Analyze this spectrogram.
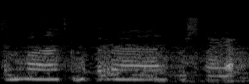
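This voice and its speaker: A woman speaks very slowly in a fairly high pitch. Noticeable background noise runs underneath. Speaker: university student, counseling client. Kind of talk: counseling session role-play. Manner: hesitant, many fillers.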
